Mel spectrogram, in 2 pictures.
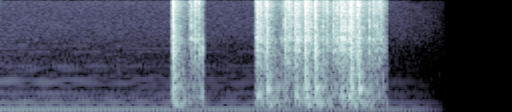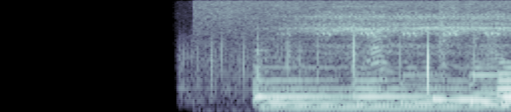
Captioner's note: typewriter clatters; buoyant music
